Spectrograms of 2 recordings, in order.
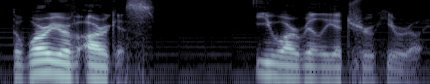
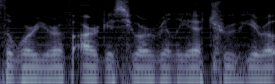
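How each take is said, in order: First: There is a clear pause after Argus. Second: It runs on with no pause after Argus. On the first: "You are you got to pause right there" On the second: "Rory has me read it like that because there's no punctuation"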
